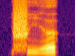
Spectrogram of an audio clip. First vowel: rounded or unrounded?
unrounded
